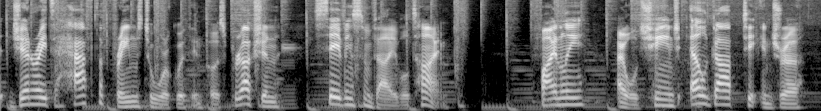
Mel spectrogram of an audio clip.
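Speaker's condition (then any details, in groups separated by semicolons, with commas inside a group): No condition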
